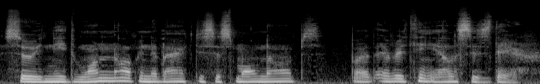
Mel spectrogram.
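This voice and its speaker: A man with a husky, mid-pitched voice talks through a hands-on repair. His explanation is casual and unscripted, and his non-native-sounding grammar often drops small words. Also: steady tone, unhurried, a little mellow. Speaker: radio repair hobbyist and host.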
